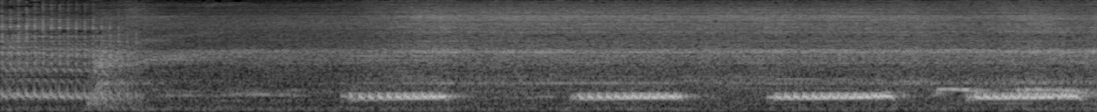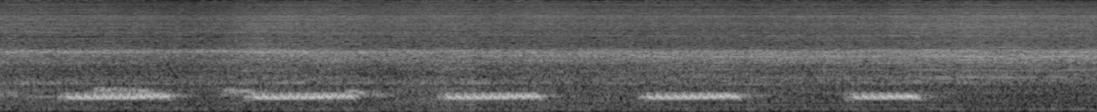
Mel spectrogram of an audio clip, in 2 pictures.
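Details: Barbary dove being paired for breeding, cooing steadily: ten short, level, hollow coos repeated about once a second, after a brief knock at the start and over a faint high background hiss.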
